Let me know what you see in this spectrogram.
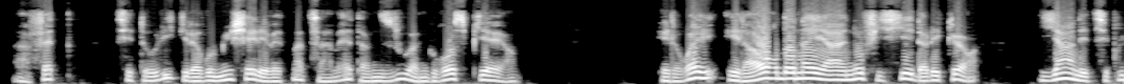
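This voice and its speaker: In a northern French accent, a somewhat breathy man speaks at a fairly slow pace with lively intonation and long, frequent pauses, in a very clean recording with a silent background. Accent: northern French Picard (Ch'ti) dialect. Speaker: storyteller. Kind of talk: folk tale telling in local dialect.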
